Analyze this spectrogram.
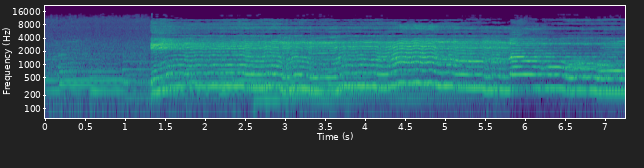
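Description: Music: sustained instrumental notes, joined about a second in by a solo voice singing long, ornamented, wavering melodic lines over them.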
